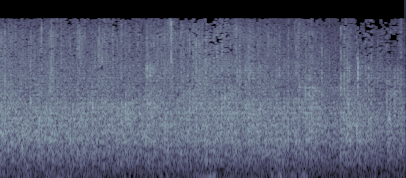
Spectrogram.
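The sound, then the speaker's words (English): Church audience applauding to welcome guests: continuous, dense clapping at a quiet, even level that eases slightly near the end. “Why don't we just put our hands together right now and welcome all of our guests to church today?”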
